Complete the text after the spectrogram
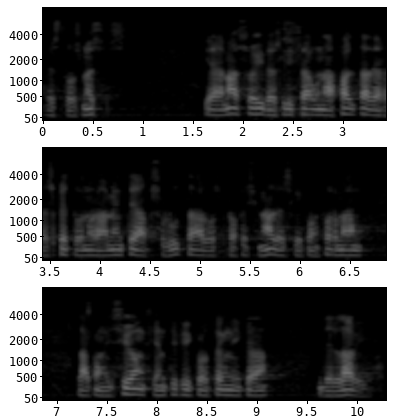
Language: Spanish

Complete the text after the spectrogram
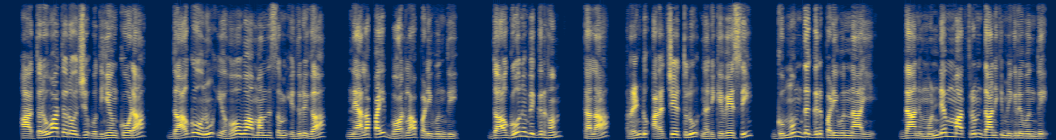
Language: Telugu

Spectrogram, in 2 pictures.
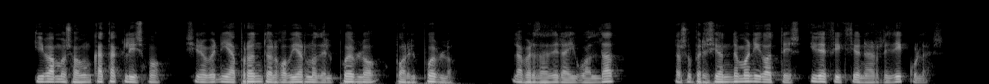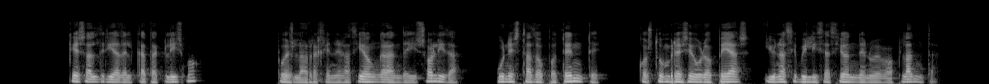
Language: Spanish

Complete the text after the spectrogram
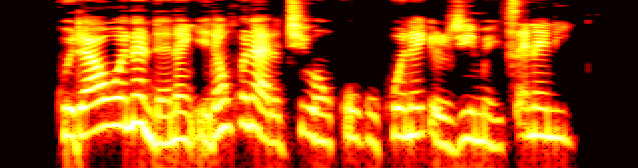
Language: Hausa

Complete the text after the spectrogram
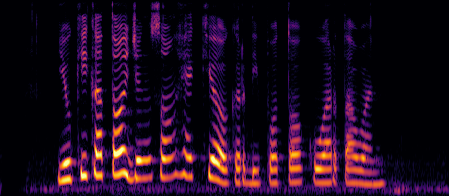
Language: Sundanese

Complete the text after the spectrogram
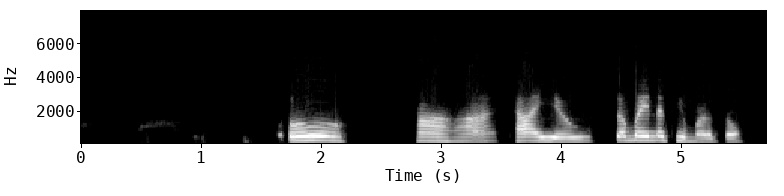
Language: Gujarati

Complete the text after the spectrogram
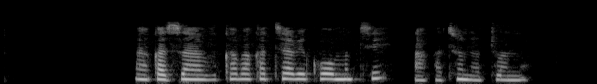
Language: Ganda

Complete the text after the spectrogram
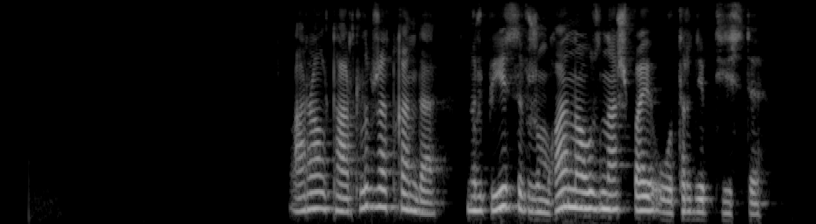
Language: Kazakh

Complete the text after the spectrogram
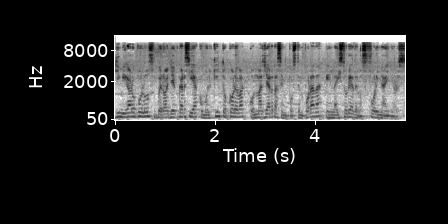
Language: Spanish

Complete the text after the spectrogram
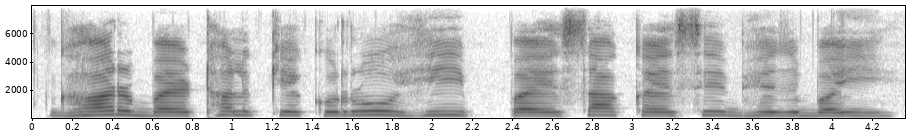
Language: Magahi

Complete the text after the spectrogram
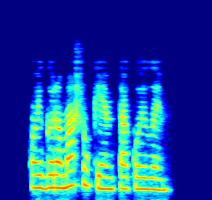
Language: Mari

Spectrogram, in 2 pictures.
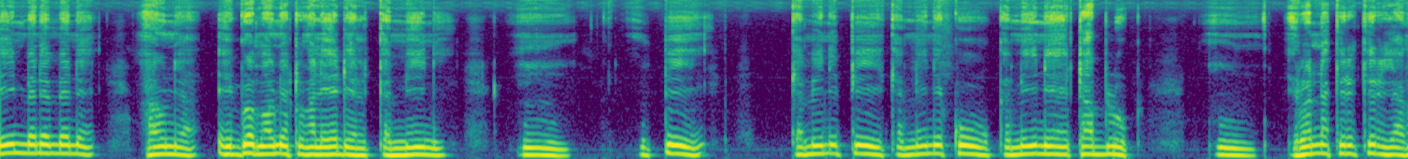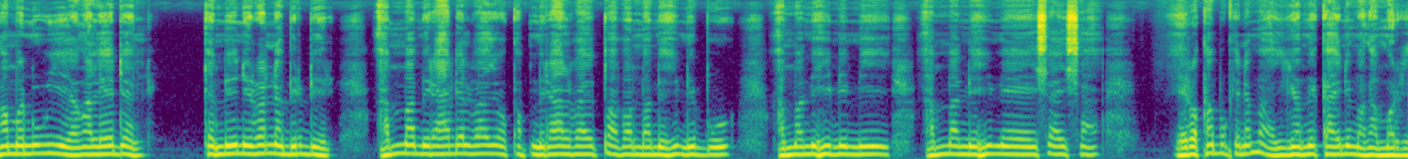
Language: Tomoip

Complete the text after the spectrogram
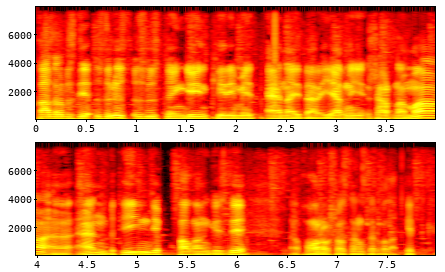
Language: Kazakh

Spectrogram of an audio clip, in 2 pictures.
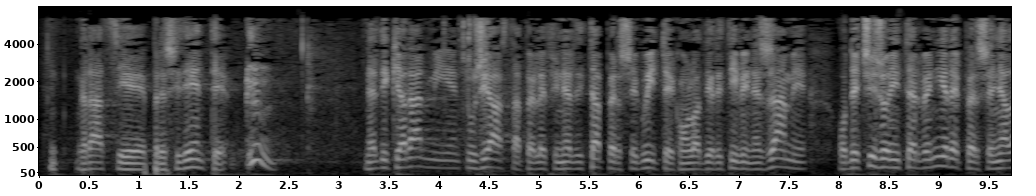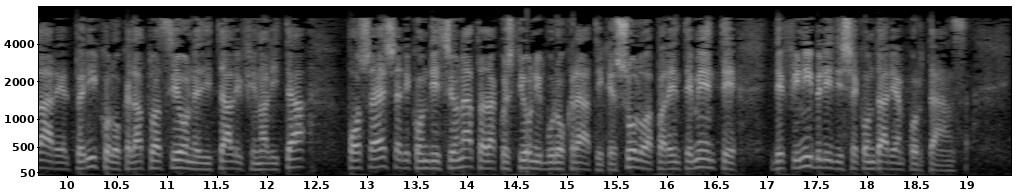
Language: Italian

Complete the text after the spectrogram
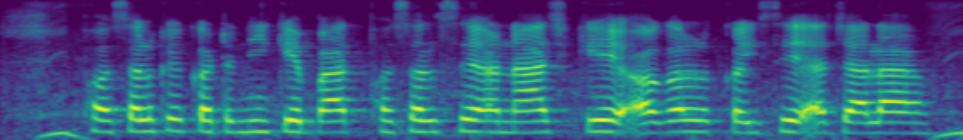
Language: Bhojpuri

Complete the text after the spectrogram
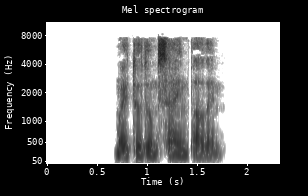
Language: Mari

